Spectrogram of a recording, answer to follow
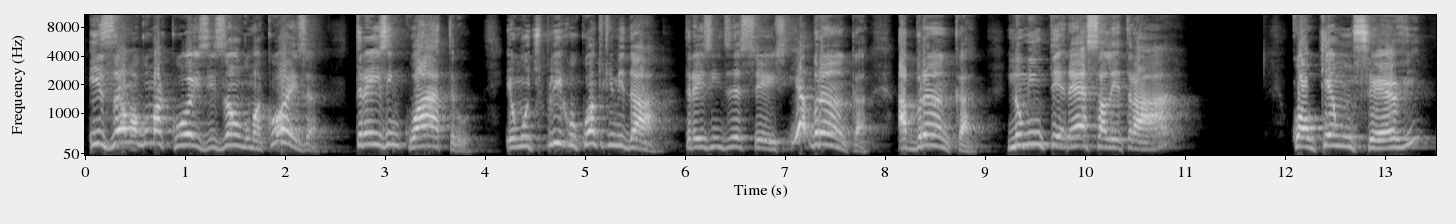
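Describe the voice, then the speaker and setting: Lively Brazilian biology teacher. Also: male voice, sits high, a little slow. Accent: Brazilian Portuguese. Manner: lively, talks through steps, repeats "olha lá". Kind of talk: exam-solving lesson.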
